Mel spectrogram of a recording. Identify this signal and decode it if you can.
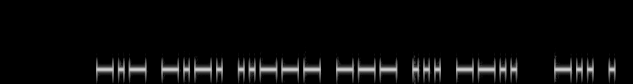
Morse code, heard as a keyed tone, about 22 wpm, 700 Hz. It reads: KC2OSZ DE
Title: USA Callsign DE Callsign - 6 Characters - 22wpm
